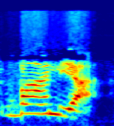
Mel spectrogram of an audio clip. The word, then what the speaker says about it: Vanya: Valia is in the Hanworth. – Oh, you're wrongly pronounced my name. I'm sorry, darling. It's Vanya. V-A-N-Y-A.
